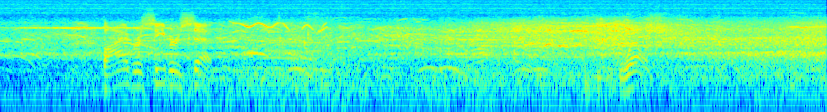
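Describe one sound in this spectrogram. A large stadium crowd roars, growing louder.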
